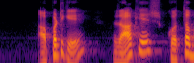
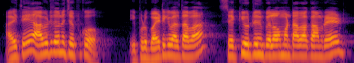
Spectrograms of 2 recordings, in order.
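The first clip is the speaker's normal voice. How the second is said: loud, harsh ultimatum; angry threat; 6 semitones higher, 6 dB louder than usual. Acted. New boss threatening the executive with security, loud and angry. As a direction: bark it out, daring him to stay.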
